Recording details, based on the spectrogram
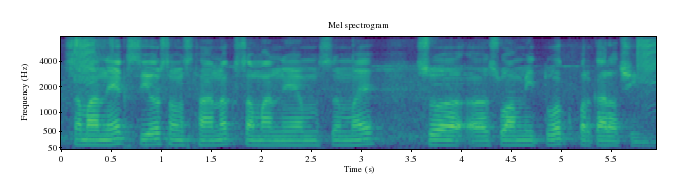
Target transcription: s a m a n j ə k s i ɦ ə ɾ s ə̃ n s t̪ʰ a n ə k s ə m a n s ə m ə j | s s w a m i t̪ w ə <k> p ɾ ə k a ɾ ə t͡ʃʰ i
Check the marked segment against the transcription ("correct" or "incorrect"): correct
